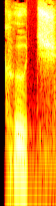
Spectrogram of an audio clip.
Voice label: drawn out "couch"

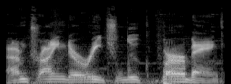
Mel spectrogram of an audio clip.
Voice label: gruff

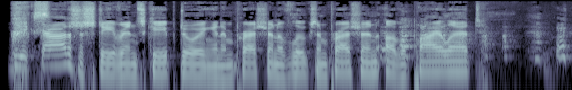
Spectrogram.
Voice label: doing an impression airplane pilot; saying ah this is steve inskeep

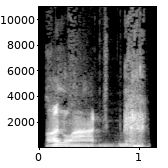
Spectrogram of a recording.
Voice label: saying unlocked making funny sound

